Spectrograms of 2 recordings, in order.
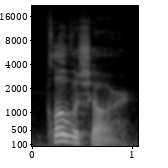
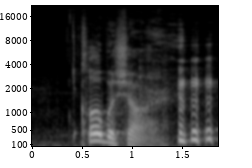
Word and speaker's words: Klobuchar: even say her name clover char did you put a v in it klobuchar i'm from i'm from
